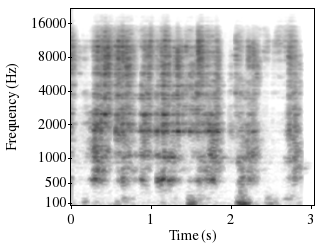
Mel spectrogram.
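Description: Cashews roasting in a pan on the stove give off bursts of rattling, clattering scrapes, busy and fairly close, ending abruptly near the close.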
